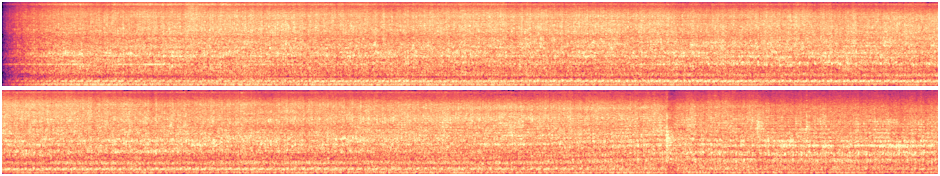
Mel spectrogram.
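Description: Diesel locomotives of a departing freight train running steadily under load, with the train's cars rolling past on the rails. The sound fades in at the start and then holds steady.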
